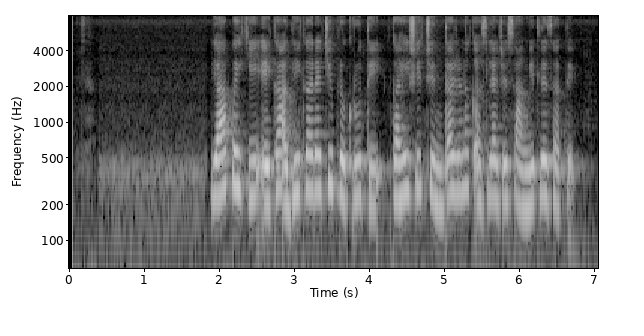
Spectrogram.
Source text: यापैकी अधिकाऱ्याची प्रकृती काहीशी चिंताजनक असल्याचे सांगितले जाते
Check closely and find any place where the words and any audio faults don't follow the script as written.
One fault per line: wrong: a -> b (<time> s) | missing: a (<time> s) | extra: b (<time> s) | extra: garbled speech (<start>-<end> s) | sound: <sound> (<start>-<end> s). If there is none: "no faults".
extra: एका (2.6 s)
